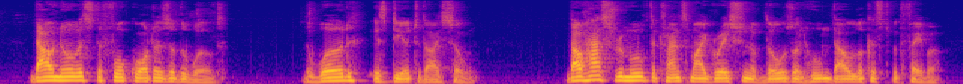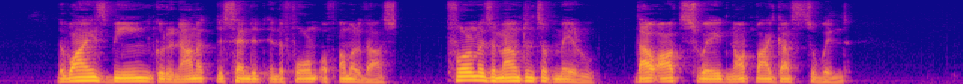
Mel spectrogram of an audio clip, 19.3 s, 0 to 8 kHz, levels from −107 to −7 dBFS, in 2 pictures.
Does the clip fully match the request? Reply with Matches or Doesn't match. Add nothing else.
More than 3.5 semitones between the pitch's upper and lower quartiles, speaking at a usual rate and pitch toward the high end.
Doesn't match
